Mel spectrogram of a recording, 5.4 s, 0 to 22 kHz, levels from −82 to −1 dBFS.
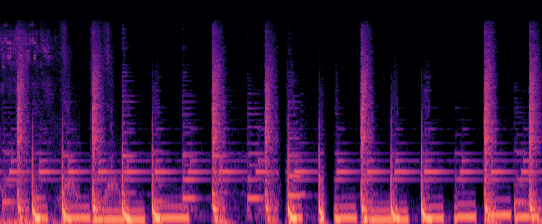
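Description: From 2.21 to 3.36 s, repeated stalls (stutter): the jitter buffer kept running dry, so the last sound was stretched through ten pauses, up to 119 ms, covering about a quarter of that span. Unlike dropouts, nothing is lost; the audio drags.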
